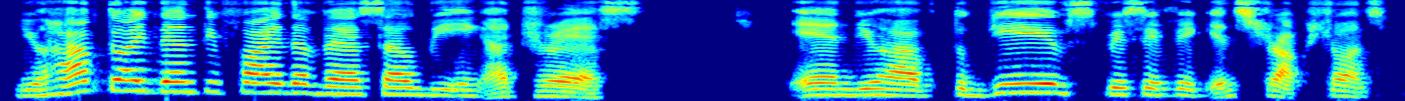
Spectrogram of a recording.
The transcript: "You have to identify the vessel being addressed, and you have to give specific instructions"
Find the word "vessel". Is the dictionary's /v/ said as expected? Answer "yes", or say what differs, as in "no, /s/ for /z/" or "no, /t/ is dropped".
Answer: yes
